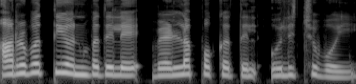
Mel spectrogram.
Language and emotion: Malayalam, neutral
